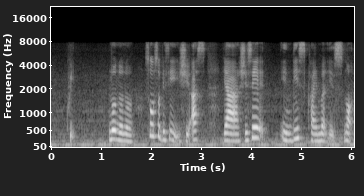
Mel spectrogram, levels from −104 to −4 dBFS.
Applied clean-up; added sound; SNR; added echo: none; none; none; none.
